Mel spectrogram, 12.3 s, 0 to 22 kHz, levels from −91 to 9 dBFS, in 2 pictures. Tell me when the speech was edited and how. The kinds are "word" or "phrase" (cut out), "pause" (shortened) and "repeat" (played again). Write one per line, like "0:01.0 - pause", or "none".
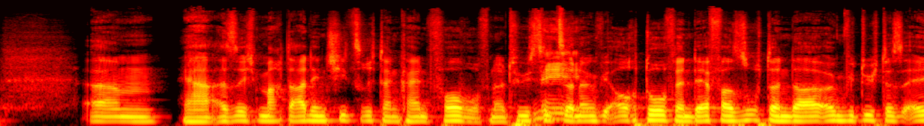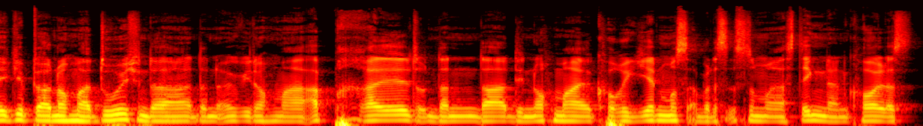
0:01.1 - pause
0:04.5 - word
